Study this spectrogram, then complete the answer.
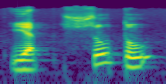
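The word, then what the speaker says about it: يبسط: lahuanallahu pada qiroah asim kalimat yab sutu yang tulisannya Shad dibacanya dengan Sin maka hampir semua mushaf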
